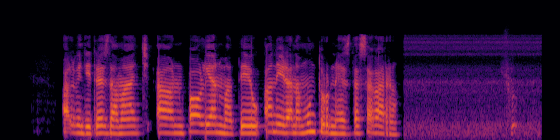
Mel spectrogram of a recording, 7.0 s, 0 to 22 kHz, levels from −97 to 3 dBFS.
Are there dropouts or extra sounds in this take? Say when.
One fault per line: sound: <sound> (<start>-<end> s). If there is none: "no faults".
sound: sneeze (6.2-6.6 s)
